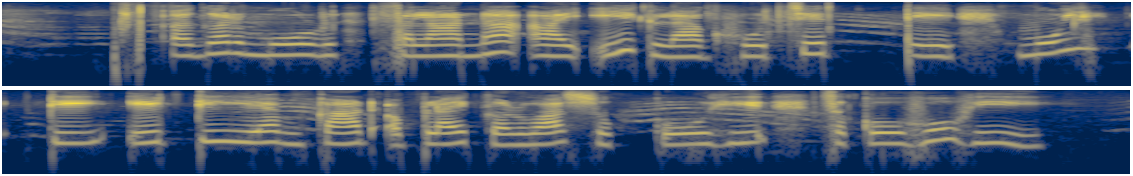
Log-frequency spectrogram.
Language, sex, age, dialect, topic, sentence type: Magahi, male, 18-24, Northeastern/Surjapuri, banking, question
